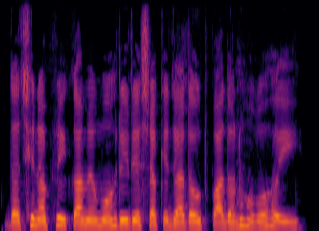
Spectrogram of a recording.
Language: Magahi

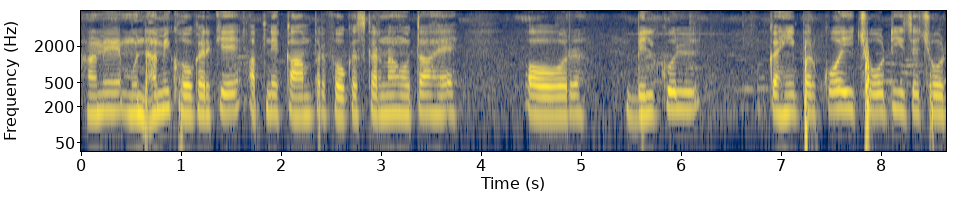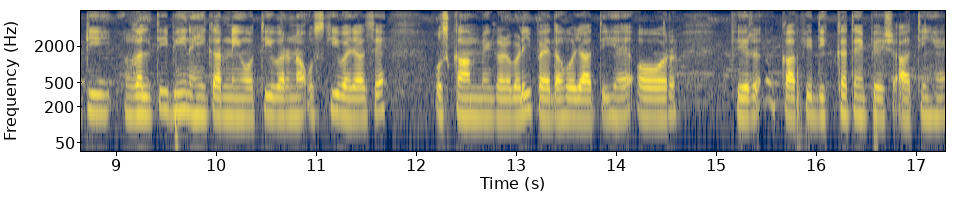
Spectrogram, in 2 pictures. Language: Urdu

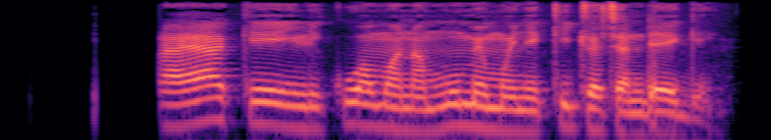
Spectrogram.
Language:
Swahili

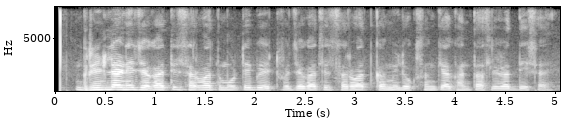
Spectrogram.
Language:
Marathi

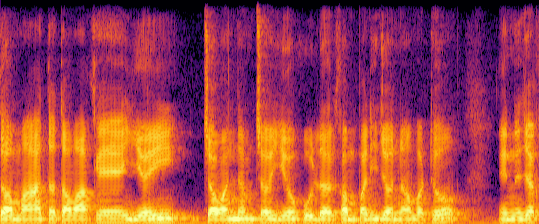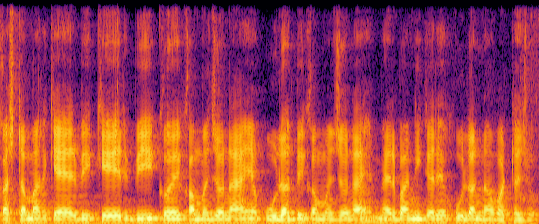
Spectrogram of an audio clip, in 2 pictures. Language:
Sindhi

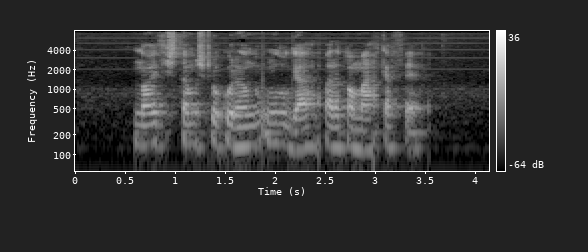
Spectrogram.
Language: Portuguese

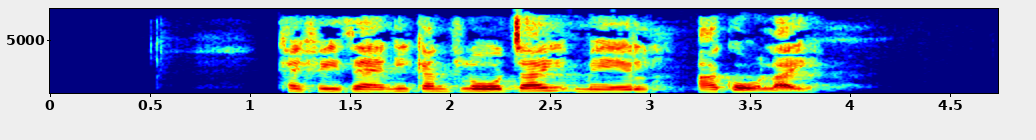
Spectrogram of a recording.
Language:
Welsh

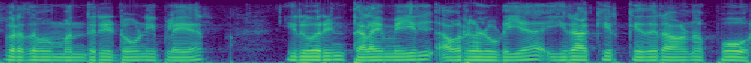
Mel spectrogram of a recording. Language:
Tamil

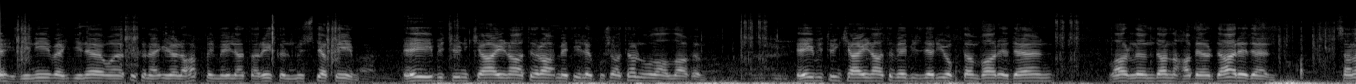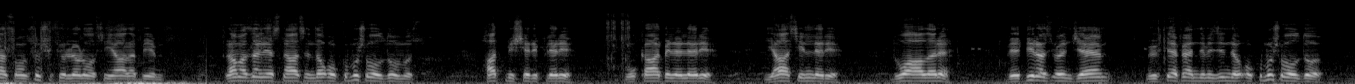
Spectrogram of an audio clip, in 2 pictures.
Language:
Turkish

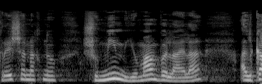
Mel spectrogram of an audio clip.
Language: Hebrew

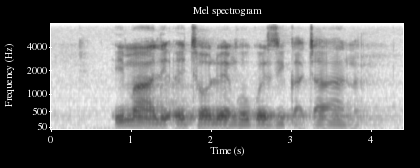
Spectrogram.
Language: Zulu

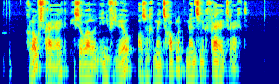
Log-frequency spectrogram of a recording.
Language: Dutch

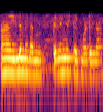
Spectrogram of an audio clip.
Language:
Tamil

